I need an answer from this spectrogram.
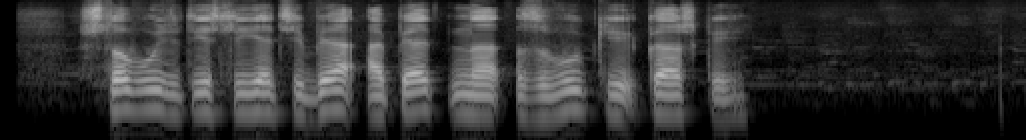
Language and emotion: Russian, neutral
